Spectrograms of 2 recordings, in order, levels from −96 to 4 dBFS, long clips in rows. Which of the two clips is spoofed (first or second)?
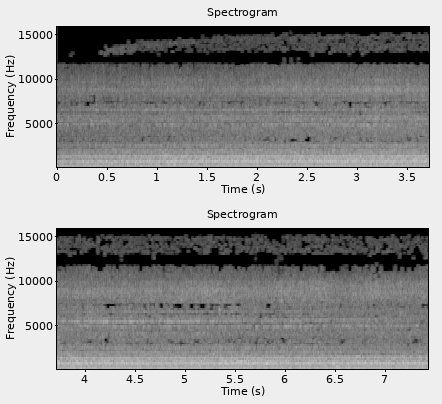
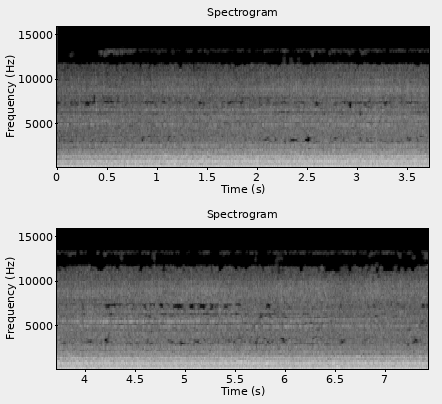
second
